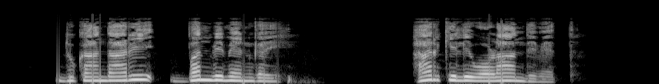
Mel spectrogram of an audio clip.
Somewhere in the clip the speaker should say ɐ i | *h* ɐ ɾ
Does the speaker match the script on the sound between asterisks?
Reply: yes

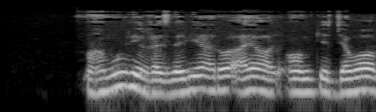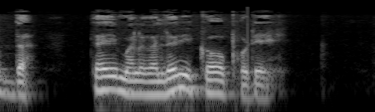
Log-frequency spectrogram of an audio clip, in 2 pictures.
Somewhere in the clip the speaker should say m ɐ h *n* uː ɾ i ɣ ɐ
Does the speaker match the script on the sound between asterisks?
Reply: no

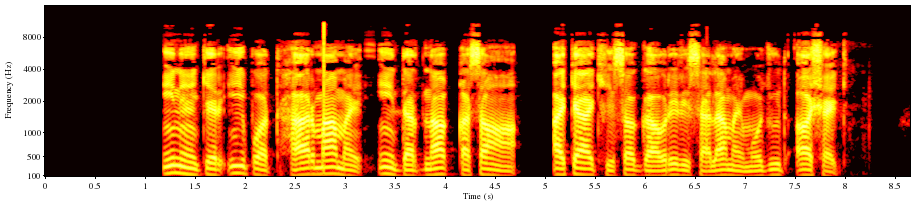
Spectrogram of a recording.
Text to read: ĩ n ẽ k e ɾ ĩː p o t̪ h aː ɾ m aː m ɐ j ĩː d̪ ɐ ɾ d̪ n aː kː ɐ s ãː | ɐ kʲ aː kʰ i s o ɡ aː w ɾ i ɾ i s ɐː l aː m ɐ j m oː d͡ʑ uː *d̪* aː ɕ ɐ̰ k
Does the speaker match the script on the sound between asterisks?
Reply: yes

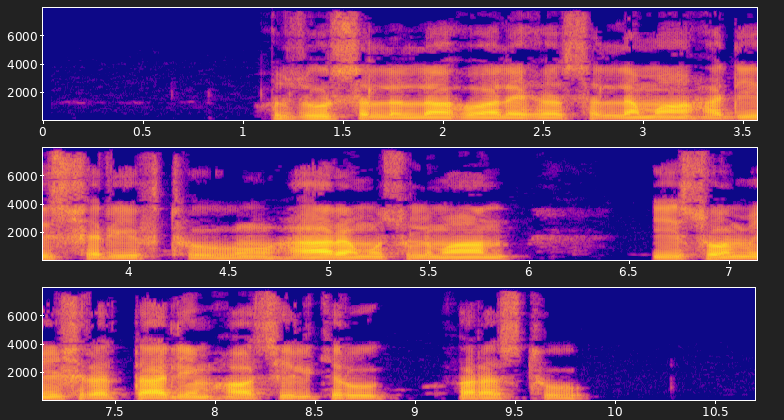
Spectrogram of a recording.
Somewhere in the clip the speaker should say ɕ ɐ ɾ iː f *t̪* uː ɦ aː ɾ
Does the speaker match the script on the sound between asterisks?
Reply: no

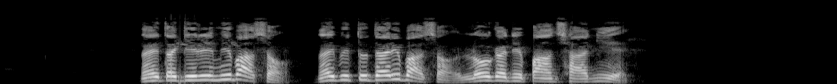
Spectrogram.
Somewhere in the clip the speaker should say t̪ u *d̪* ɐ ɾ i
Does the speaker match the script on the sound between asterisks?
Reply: yes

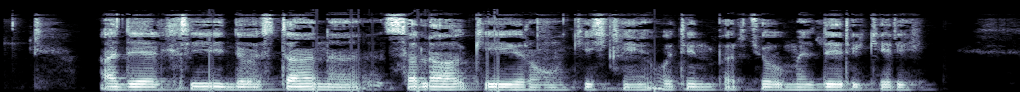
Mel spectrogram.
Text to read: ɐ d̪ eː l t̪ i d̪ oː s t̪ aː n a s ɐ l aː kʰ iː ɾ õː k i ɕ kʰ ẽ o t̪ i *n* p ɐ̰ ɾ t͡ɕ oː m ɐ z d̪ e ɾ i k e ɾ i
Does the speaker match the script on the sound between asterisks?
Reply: yes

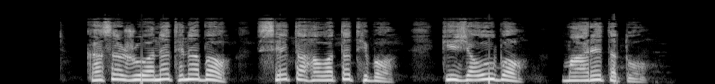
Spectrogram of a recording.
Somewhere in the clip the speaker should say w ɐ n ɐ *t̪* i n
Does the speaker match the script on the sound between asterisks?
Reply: no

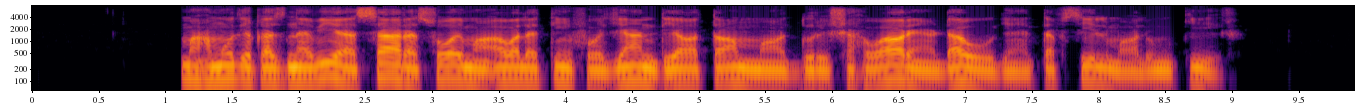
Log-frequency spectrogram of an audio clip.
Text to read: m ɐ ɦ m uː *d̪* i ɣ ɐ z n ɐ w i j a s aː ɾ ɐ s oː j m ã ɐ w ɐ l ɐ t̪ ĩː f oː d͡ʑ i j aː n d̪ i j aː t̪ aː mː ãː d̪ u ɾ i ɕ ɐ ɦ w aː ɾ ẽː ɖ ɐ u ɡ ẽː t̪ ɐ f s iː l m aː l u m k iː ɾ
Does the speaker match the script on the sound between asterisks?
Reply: yes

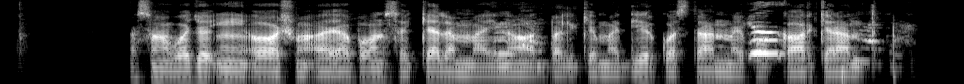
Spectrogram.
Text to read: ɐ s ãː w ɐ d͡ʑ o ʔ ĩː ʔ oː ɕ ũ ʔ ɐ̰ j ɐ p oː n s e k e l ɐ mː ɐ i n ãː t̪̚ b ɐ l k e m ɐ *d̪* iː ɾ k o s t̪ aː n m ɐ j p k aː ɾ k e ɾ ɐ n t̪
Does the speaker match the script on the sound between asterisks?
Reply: yes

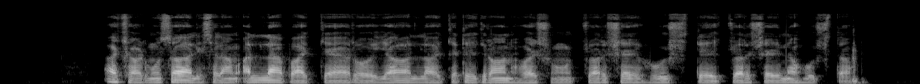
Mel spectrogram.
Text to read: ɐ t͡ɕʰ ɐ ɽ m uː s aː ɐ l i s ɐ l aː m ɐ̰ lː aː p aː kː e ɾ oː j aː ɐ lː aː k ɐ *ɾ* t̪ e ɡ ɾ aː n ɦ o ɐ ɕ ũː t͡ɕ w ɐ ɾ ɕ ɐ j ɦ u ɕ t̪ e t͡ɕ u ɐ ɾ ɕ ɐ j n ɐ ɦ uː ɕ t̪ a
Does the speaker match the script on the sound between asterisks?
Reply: no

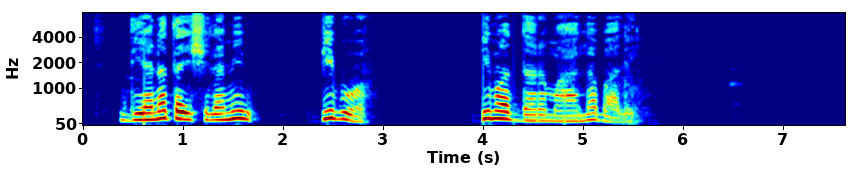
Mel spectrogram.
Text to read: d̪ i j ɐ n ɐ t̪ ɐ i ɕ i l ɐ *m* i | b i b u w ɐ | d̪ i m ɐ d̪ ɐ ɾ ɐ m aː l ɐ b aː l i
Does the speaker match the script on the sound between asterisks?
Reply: yes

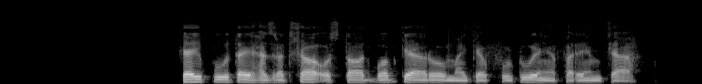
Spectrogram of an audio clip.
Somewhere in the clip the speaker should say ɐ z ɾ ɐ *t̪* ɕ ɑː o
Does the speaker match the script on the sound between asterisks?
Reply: yes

